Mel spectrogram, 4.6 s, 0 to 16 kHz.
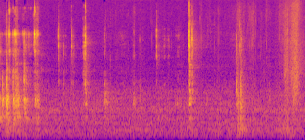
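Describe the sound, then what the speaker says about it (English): Bolts being tightened with a ratcheting tool to secure the light bar bracket on a 2021 Ford Bronco XL, producing quick clicking ratchet bursts and small metallic taps spaced irregularly. "Secure the bracket to the light bar using the provided hardware."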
